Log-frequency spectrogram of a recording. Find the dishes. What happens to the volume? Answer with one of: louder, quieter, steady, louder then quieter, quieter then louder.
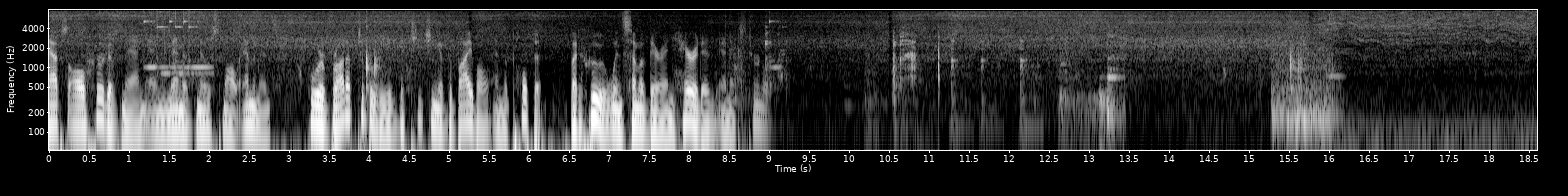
louder then quieter.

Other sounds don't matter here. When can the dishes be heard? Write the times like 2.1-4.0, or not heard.
8.5-13.5.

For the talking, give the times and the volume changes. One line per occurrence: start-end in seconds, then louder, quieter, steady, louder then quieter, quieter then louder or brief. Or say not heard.
0.0-9.0 steady.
